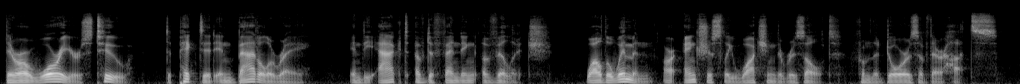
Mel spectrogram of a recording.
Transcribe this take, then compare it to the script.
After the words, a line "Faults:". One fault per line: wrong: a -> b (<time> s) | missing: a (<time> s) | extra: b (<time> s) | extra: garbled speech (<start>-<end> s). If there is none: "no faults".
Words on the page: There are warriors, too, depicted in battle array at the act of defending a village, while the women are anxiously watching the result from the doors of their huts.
There are warriors, too, depicted in battle array in the act of defending a village, while the women are anxiously watching the result from the doors of their huts.
Faults:
wrong: at -> in (3.5 s)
